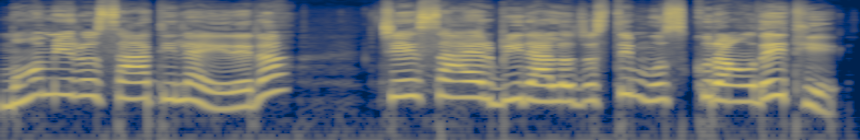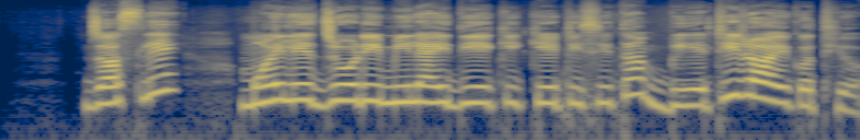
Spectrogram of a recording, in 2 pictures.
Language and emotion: Nepali, happy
